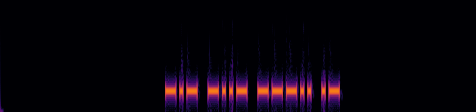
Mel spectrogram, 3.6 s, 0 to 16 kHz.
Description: Morse code, heard as a keyed tone, about 45 wpm, 700 Hz. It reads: KX8A
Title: USA Call Signs - 6x Character Spacing - 45wpm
